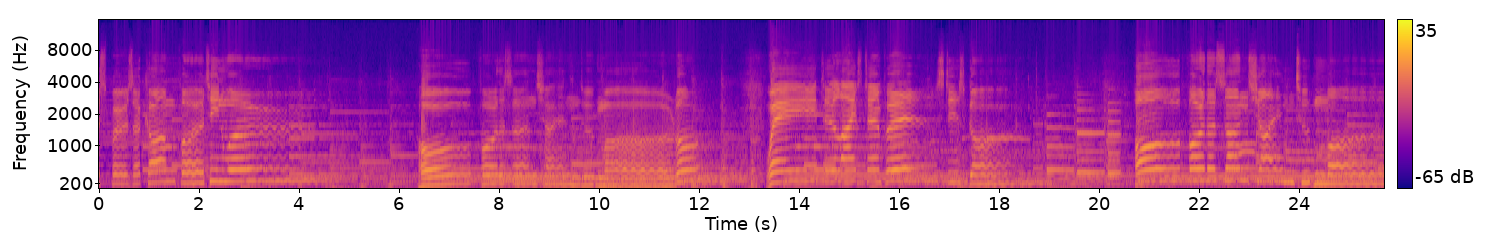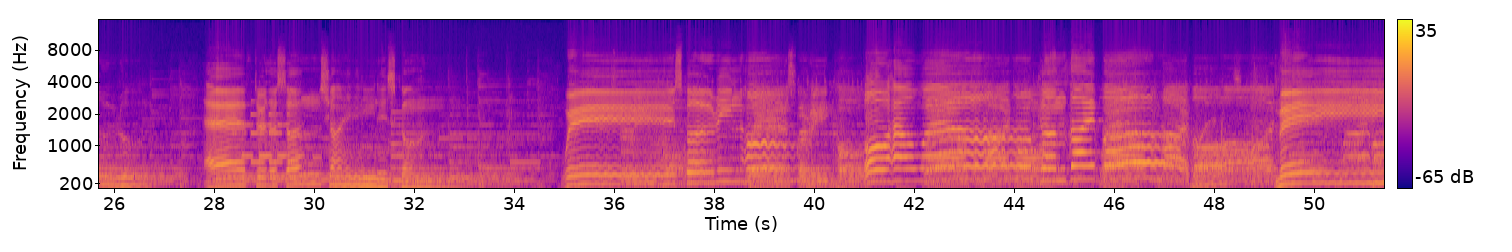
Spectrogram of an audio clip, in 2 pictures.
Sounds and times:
Music: 0.0 - 51.4.

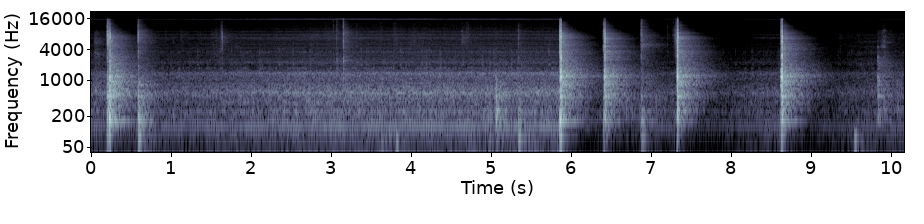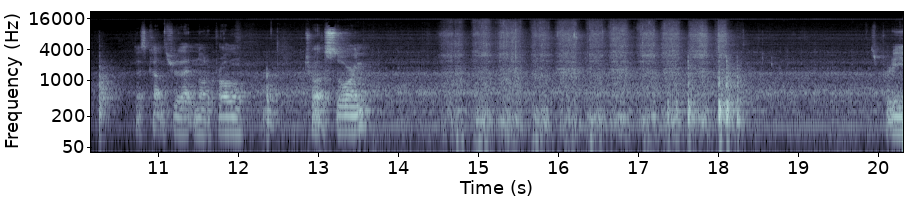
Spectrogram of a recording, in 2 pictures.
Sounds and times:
Speech: 10.7 - 12.2, 12.8 - 13.8, 19.9 - 20.3.

